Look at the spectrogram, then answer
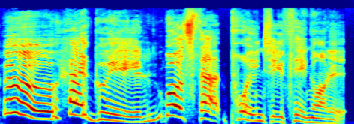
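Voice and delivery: nervous pupil pointing at a sting; alarmed girl. Acted. Lavender frightened by sting.

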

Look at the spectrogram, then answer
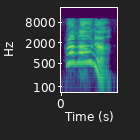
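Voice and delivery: high, loud horrified cry. A narrator's reading. Big sister scolding Ramona, horrified and high. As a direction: gasp her name in shock. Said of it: "Beezus was horrified".

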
